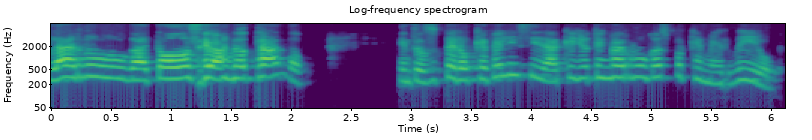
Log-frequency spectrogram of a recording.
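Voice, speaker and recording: An older woman with a Colombian accent, sharing her experience expressively at a recovery group talk, sometimes speaking loudly. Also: fairly high pitch. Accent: Colombian Spanish. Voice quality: talks loudly at times. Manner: expressive, addresses listeners as companions.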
